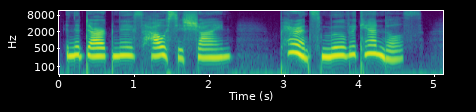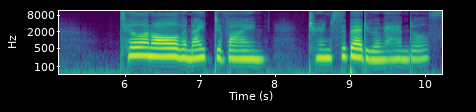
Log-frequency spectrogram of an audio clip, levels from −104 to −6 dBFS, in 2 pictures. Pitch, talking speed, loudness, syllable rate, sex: 235 Hz, 110 wpm, -18 LUFS, 3.8 syllables/s, female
